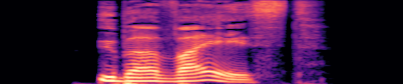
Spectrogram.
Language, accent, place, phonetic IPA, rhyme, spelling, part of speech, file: German, Germany, Berlin, [ˌyːbɐˈvaɪ̯st], -aɪ̯st, überweist, verb, De-überweist.ogg
- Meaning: inflection of überweisen: 1. second/third-person singular present 2. second-person plural present 3. plural imperative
